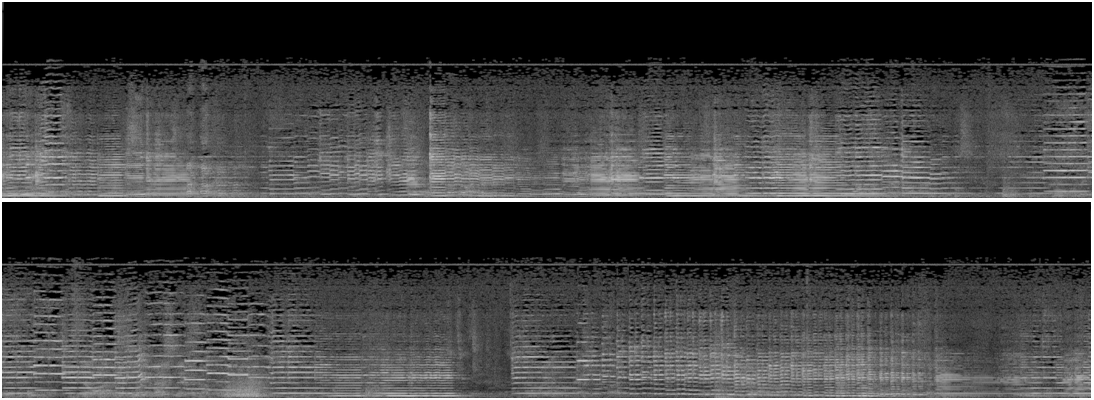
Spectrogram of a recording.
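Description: Solo violin bowed live, playing a melody of held and moving notes, with a brief lull about three-quarters of the way through.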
